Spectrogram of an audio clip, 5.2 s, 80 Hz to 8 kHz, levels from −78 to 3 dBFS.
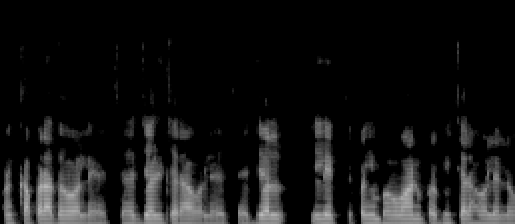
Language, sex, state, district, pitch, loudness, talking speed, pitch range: Bhojpuri, male, Bihar, Saran, 140 Hz, -28 LUFS, 185 wpm, 140-145 Hz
